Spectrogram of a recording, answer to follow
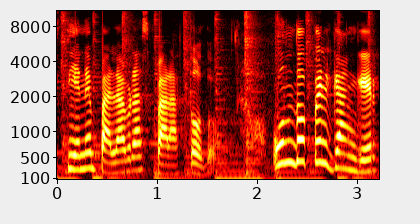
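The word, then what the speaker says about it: Doppelgänger: palabras para todo un doppel ganger que se pronuncia como dople genga es un doble maligno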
